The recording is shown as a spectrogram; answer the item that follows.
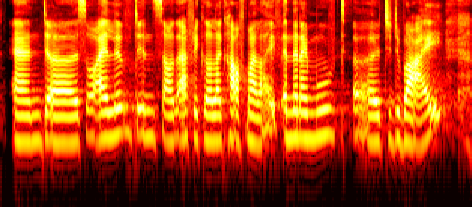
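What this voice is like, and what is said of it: International accent, slightly South African. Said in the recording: “my accent, because it's quite international ... I have a bit of a South African accent”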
